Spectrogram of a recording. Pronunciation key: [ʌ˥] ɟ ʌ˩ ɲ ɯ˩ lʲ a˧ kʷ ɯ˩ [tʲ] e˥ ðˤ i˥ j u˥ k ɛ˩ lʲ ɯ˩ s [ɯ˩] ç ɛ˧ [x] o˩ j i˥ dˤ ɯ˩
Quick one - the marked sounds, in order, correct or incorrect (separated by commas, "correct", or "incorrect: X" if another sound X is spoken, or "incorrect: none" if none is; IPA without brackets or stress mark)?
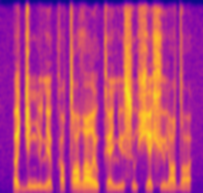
correct, incorrect: tˤ, incorrect: u˩, incorrect: xʲ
